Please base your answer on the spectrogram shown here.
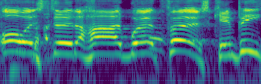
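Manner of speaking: very high put-on English London accent. Quoting what he used to say, put-on London accent. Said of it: "you sound like you're from London".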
